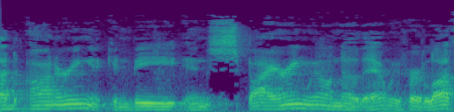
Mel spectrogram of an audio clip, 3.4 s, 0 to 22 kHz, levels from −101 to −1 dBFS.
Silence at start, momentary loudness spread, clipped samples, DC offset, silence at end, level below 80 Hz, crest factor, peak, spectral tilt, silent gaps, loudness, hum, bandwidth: 0 s; 5 LU; under 0.1%; under 0.1%; 0 s; -62 dBFS; 14 dB; -16 dBFS; -5.5 dB/octave; none; -31 LUFS; none; 12.5 kHz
